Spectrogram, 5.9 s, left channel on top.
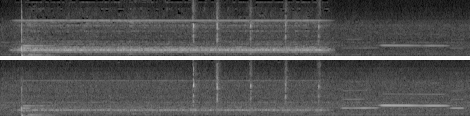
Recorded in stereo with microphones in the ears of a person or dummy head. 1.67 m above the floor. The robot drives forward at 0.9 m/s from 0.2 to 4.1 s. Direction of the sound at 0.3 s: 30° left (ahead or behind).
